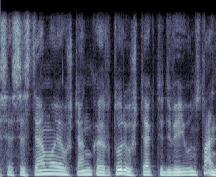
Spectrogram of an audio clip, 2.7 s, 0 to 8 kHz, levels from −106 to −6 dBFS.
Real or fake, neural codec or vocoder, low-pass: real; none; 7.2 kHz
